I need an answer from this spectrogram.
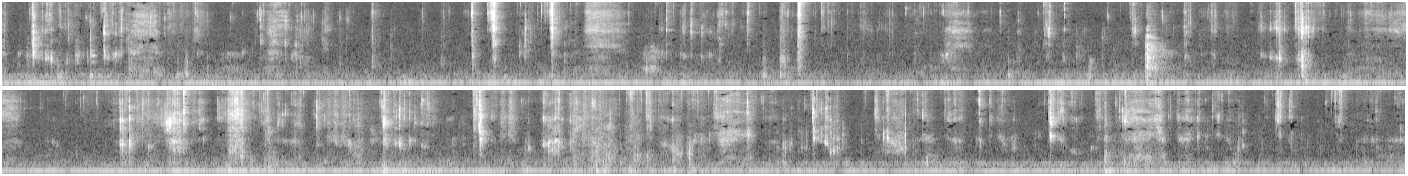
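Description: Quiet chewing and mouth sounds of someone eating curry and rice by hand: scattered soft wet smacks and clicks over a low steady hum.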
